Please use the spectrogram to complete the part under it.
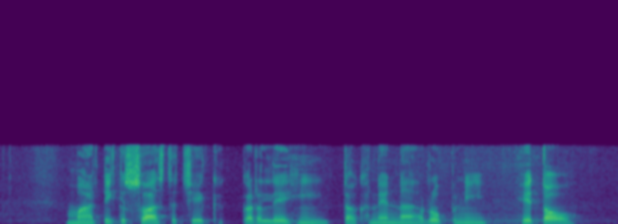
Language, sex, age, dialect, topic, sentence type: Maithili, male, 18-24, Bajjika, agriculture, statement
